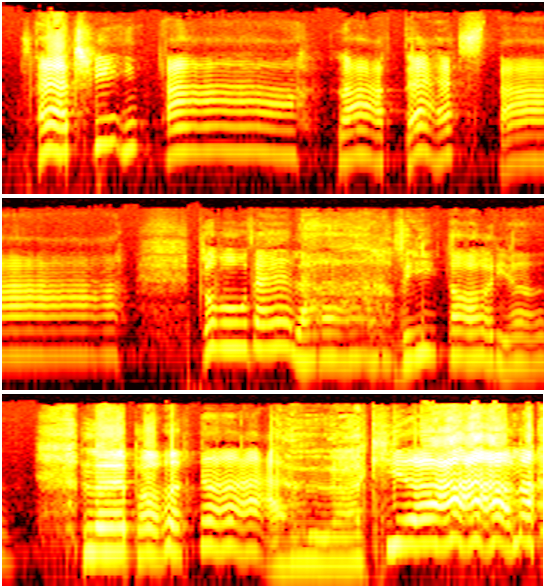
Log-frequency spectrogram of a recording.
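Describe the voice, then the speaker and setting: A woman's voice: sits high, bright, forceful tone, full character voice. An actress playing a desperate, ravenous young woman full of self-loathing, in a feverish, obsessive theatrical monologue for radio. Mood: anguished, defiant singing. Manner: feverish, obsessive, incantatory repetition.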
